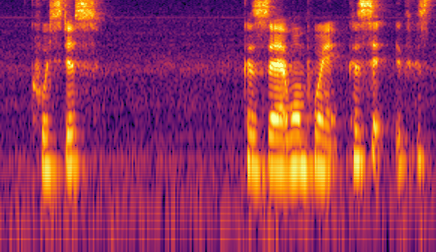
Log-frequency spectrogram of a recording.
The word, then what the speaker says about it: Quistis: at one point and called Quistis Quizits, and I was like, Sari, it's Quistis. Like, I've always said Quizits, and I'm like, that's not how it's spelled.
